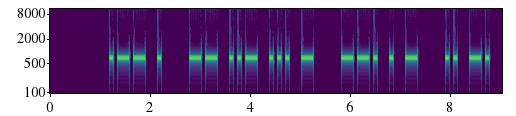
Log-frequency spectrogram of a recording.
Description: Morse code, heard as a keyed tone, about 15 wpm, 700 Hz. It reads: WE MUST GET IN
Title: Sentences from Top 1000 Words - Review Part 1 - 15wpm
